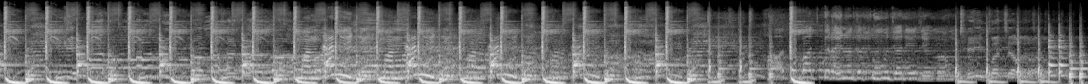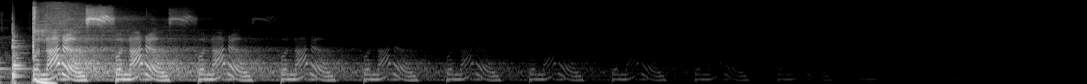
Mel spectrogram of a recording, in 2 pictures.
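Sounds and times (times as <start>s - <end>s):
Bhojpuri DJ remix song with hard bass: 0.0s - 8.4s, 9.6s - 12.4s.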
